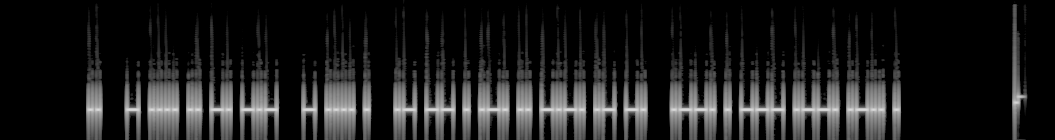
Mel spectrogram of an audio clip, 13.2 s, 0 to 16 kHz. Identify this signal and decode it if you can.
Morse code, heard as a keyed tone, about 25 wpm, 700 Hz. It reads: I THINK THE AMERICAN PEOPLE
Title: Sets of 5 Words Encore 25wpm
